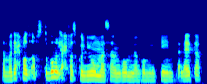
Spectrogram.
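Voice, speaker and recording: An Egyptian man with an Egyptian Arabic accent gives casual advice to camera, animated and talking straight to the viewer with quick rhetorical questions. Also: mid-range voice, no room sound, highs cut off. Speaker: vlogger giving advice.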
